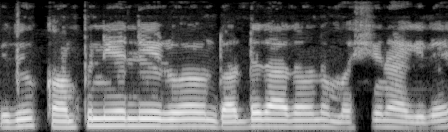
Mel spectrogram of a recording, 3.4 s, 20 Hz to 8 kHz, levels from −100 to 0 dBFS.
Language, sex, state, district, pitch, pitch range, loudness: Kannada, male, Karnataka, Bijapur, 150 Hz, 135-160 Hz, -15 LUFS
